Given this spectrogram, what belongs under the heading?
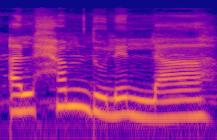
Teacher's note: यहां हा गले के दरमियान से अदा होता है।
